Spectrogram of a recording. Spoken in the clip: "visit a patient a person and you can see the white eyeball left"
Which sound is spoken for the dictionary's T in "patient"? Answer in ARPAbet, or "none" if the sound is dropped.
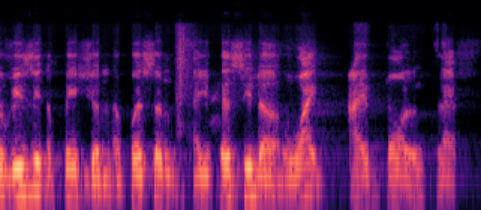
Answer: none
